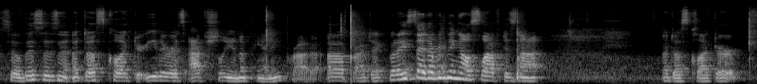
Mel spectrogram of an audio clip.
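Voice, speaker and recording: Amid noticeable background noise, a woman with a fairly low pitch speaks at a very fast pace with lively intonation. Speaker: beauty vlogger. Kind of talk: casual get-ready-with-me vlog. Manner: chatty, filler-heavy.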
